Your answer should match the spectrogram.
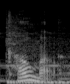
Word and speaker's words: Comeau: The last name was C-O-M-E-A-U. Como.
